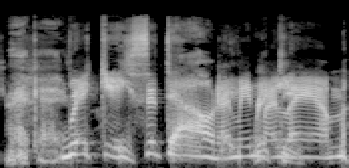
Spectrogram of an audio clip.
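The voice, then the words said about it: Raspy put-on Swedish accent. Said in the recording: “It's my Swedish accent ... Syrian Swedish is raspy”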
